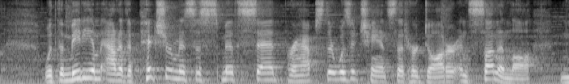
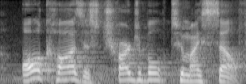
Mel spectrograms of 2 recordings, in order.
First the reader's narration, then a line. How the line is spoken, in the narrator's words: he said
